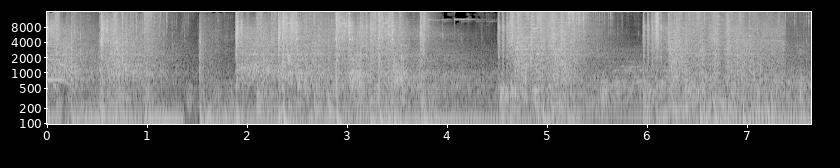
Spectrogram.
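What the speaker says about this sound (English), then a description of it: "Why the hell is Monarch firing at us?" Sustained automatic gunfire from Monarch soldiers in the video game Quantum Break, loud and dense with repeated bursts and heavy impacts across the whole stretch, with brief gaps between volleys.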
